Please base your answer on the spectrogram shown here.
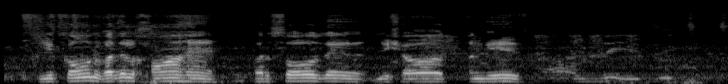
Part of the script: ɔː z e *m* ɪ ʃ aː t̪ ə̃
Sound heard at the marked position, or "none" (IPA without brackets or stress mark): n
